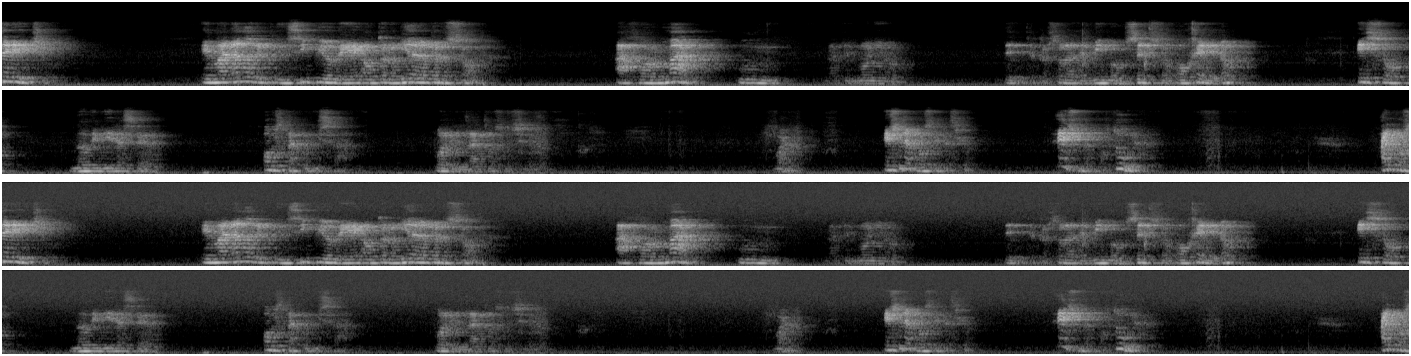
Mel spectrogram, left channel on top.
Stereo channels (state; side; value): noise; right; hiss, 8 dB below the sound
